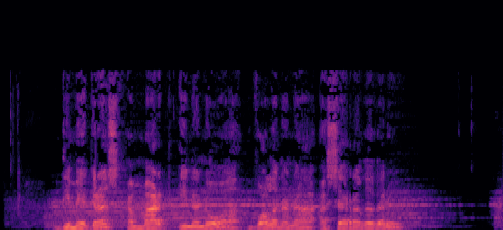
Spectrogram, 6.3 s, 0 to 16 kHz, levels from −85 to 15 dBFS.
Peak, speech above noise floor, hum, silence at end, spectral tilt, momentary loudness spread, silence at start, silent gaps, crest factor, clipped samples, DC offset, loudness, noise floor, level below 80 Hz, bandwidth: -4 dBFS; 39 dB; none; 0 s; -5 dB/octave; 10 LU; 0.55 s; none; 20 dB; under 0.1%; under 0.1%; -21 LUFS; -60 dBFS; -64 dBFS; 11.5 kHz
